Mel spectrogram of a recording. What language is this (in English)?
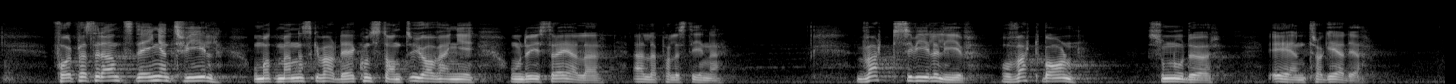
Norwegian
